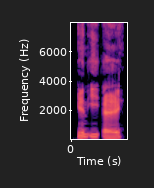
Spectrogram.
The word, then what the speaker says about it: neamhchinnte: And the Irish Gaelic pronunciation is something like neamhchinnte. Neamhchinnte. So that middle sound is either an aspirated H or an H or a TH or an SH, something like that.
